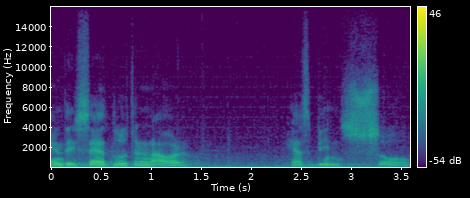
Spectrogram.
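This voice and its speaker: There is audible room echo as a man speaks with a Portuguese accent. His pitch swings very widely. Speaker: mission director. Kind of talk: church presentation.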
